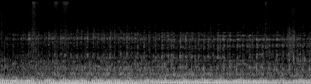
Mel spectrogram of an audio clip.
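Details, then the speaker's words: Normal idle of a C5 Corvette LS V8 with a generic axle-back exhaust and no long tubes: deep, even low rumble with steady lope, truck-like note, no knocks or rattles. "Sounds a lot like my C6 did before I put the long tubes on it. So I always say that it sounds like a truck, and this one is no different."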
